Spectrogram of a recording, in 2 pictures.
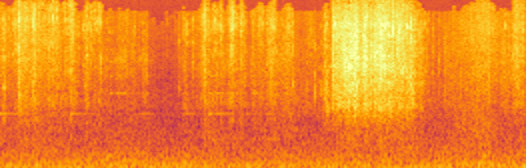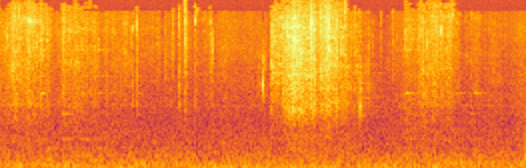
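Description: Near silence broken twice by faint crackling rustles of crisp oven-baked bread strips being dropped and pressed onto lettuce, about three and a half seconds in and again about eight seconds in.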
